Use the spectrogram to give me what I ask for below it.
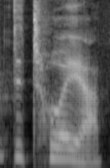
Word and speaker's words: DeToia: that she engages in her name is de toya am i pronouncing your name correctly yes okay de toya she's a reiki two practitioner and her company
